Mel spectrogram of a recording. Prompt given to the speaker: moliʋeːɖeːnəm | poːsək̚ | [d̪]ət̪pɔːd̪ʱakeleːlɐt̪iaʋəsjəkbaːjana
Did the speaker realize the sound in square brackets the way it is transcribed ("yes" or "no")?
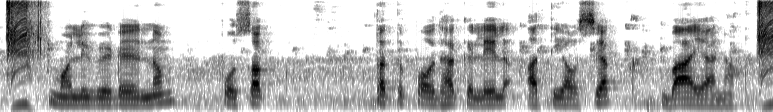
no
